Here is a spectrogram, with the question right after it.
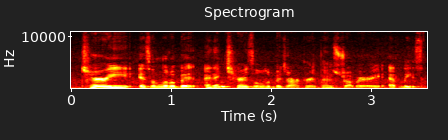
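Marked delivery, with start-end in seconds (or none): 1.4-3.5 whispering. Real, not acted. Whispered comparison.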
